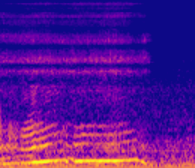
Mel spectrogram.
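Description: One long, loud, buzzing, pitched snore lasting about a second and a half, then quiet room noise.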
